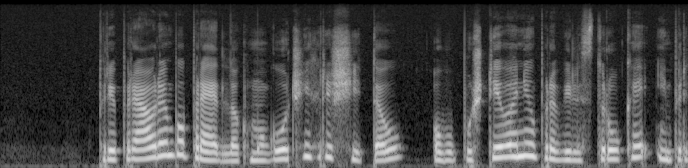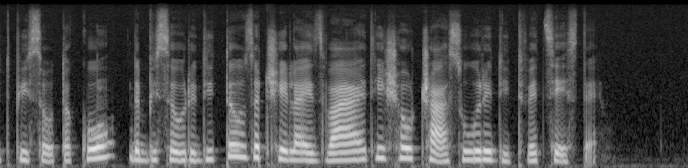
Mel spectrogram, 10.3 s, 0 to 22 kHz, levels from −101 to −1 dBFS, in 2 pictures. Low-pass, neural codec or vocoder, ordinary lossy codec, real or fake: 19.8 kHz; vocoder, 44.1 kHz, 128 mel bands every 256 samples, BigVGAN v2; none; fake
